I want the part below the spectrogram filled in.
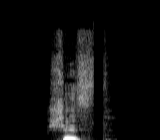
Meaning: second-person singular/plural preterite of scheißen
- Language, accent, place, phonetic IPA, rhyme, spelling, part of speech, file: German, Germany, Berlin, [ʃɪst], -ɪst, schisst, verb, De-schisst.ogg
